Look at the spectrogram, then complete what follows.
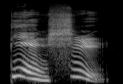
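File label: "dian4shi4", Chinese; 电视; テレビ; dictionary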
